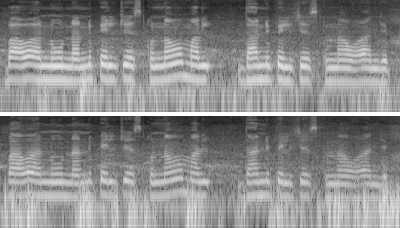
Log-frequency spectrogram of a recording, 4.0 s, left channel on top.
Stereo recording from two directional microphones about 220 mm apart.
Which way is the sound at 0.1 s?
15° left (ahead or behind).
